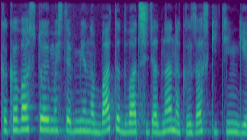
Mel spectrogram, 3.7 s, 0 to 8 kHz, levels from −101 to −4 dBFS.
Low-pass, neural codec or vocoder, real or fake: 7.2 kHz; none; real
